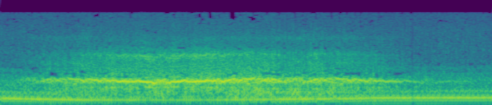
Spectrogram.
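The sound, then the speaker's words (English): A speeding green sedan with its lights off turns sharply right onto a gravel road, its engine roaring steadily for several seconds with a sustained whining tone that rises slightly and dips, a gritty rumble underneath and no voices. “The driver of the green sedan extinguishes his lights and turns sharply to the right.”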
